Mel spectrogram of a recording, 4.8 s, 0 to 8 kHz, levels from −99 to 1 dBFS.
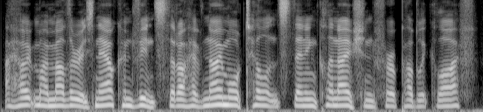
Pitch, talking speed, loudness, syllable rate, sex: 175 Hz, 235 wpm, -20 LUFS, 5.7 syllables/s, female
